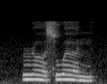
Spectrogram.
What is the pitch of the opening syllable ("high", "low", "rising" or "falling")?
falling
